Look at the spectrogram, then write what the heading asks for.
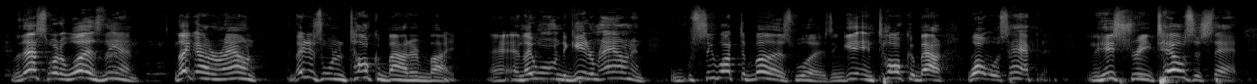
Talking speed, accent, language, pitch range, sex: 205 wpm, American, English, 210-285 Hz, male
